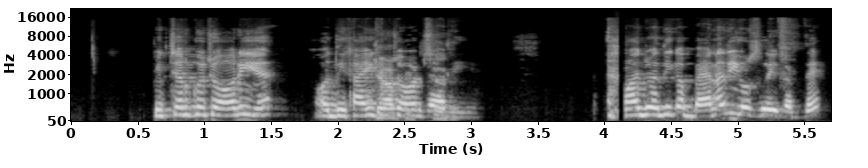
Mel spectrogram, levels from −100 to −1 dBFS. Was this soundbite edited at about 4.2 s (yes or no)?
yes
